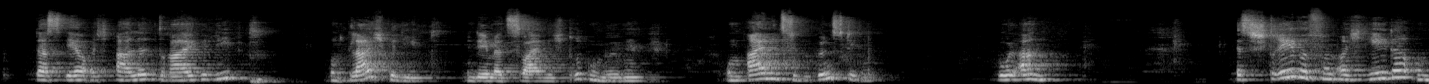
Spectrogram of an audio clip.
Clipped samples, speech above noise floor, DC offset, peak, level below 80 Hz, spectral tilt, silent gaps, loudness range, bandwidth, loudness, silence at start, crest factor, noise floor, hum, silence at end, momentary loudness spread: under 0.1%; 47 dB; under 0.1%; -4 dBFS; -80 dBFS; -3 dB/octave; none; 4 LU; 14.5 kHz; -22 LUFS; 0.35 s; 20 dB; -68 dBFS; none; 0 s; 14 LU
